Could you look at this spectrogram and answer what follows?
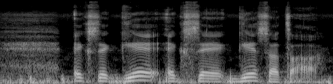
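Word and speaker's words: ἐξηγήσατο: Exegesata. It will be actually exegisato, actually in modern Greek, if they were pronouncing the same Greek word, but we'll stay with exegesata.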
